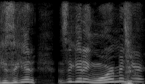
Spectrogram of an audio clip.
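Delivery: high, fast, flustered; frazzled. Retold or imitated. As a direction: sputter it like you're overheating. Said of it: "so frazzled and nervous".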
